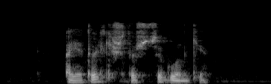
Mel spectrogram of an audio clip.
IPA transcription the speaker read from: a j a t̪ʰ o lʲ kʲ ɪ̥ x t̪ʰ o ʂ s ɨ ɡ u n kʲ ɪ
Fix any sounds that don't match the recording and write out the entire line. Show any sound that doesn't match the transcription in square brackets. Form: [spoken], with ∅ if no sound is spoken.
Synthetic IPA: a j a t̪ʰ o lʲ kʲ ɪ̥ [ʂ] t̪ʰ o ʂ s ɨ ɡ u n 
